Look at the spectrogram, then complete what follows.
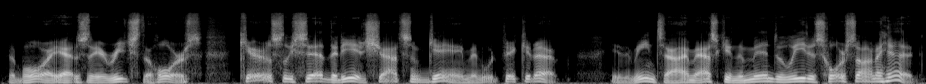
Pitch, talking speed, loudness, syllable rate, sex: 110 Hz, 205 wpm, -18 LUFS, 5.2 syllables/s, male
